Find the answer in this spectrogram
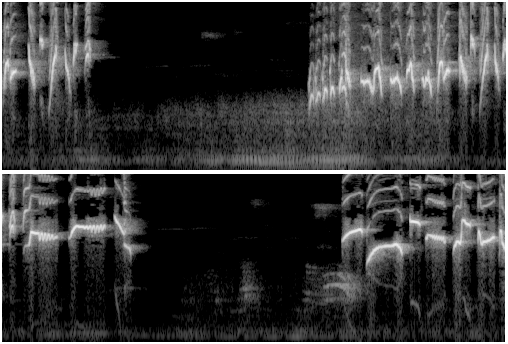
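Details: Oriental magpie-robin in a ngeplong master song to trigger singing in other magpie-robins: three bursts of rapid varied whistles separated by pauses of about two seconds, ending in bright looping notes.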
